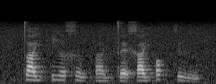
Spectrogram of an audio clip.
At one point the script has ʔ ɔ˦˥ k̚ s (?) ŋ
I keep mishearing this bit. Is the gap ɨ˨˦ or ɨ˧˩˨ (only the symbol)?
ɨ˧˩˨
